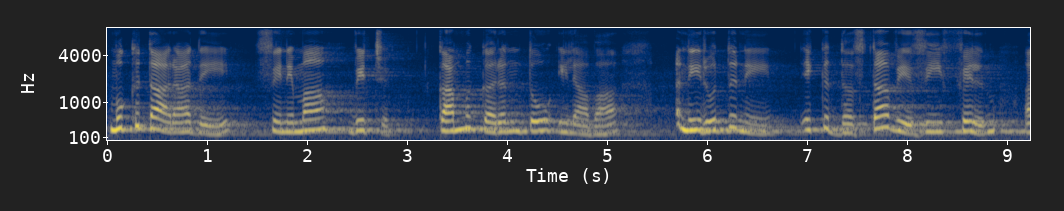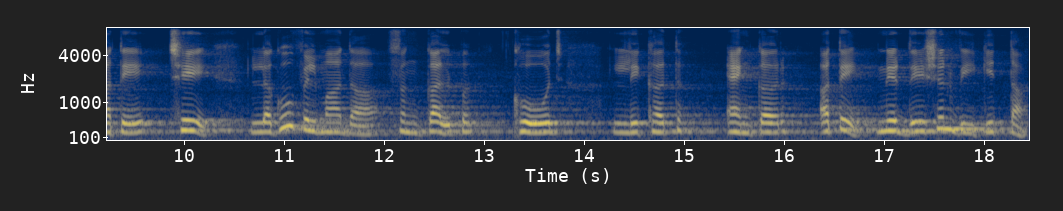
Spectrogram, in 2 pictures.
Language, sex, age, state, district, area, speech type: Punjabi, female, 30-45, Punjab, Kapurthala, urban, read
